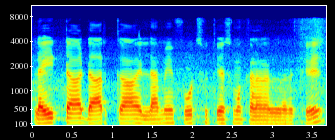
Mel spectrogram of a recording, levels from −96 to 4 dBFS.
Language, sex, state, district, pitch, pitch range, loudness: Tamil, male, Tamil Nadu, Namakkal, 115 Hz, 110-115 Hz, -16 LUFS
